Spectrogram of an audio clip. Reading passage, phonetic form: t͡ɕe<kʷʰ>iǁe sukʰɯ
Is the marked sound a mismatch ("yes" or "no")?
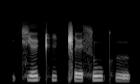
yes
